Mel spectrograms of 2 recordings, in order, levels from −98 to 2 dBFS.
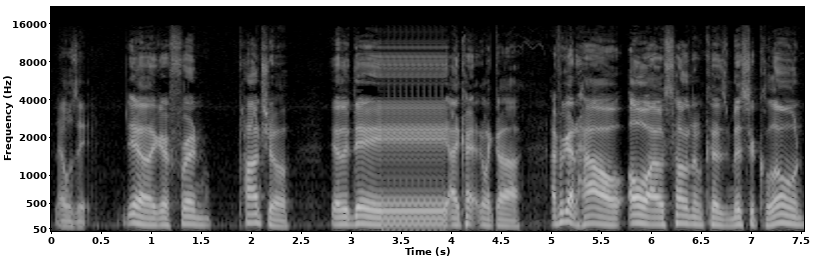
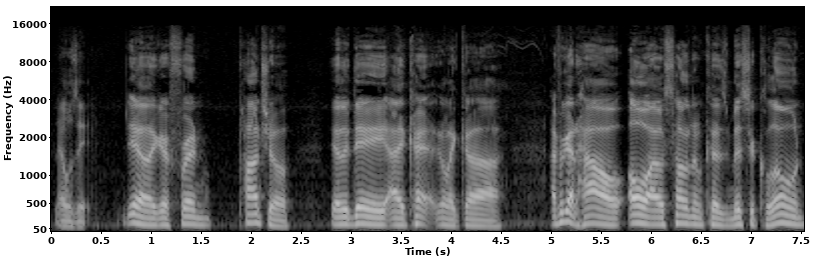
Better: second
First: audio freezing; at 3.5 s for 0.5 s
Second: none

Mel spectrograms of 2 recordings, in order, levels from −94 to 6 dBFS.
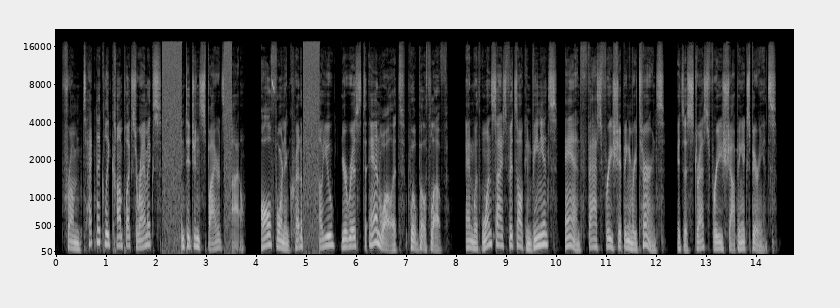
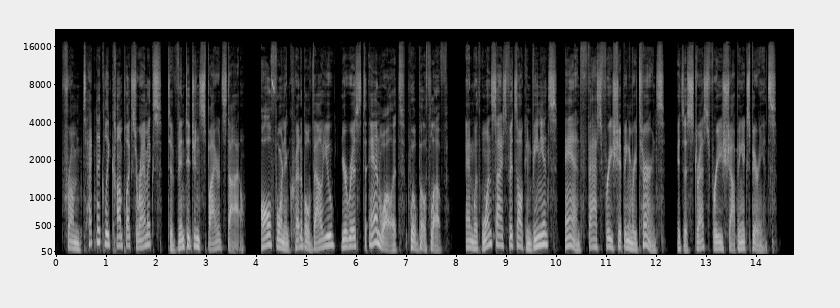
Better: second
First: audio cutting out; filled with static; at 2 s, at 3.5 s and at 5 s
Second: none

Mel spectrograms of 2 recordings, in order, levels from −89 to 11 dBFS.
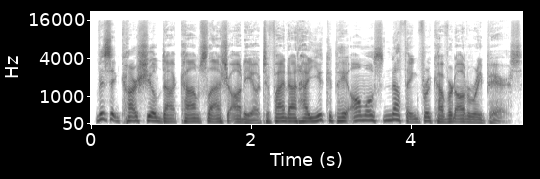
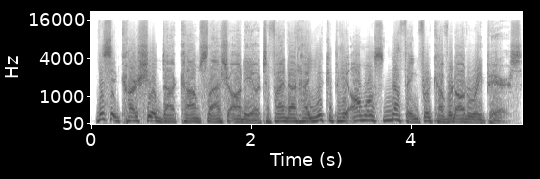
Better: first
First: none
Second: distortion; heavy; 6 dB below the speech

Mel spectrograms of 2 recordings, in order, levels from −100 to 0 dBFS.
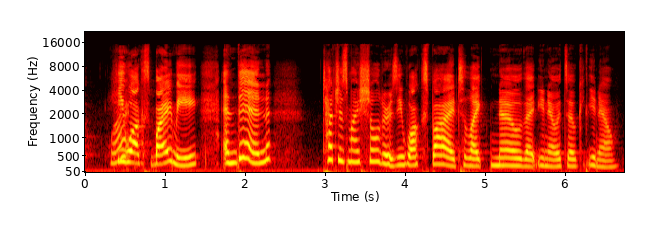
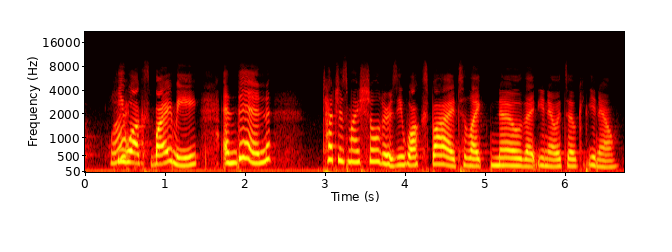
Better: first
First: none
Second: muffled; very; fading above 1 kHz

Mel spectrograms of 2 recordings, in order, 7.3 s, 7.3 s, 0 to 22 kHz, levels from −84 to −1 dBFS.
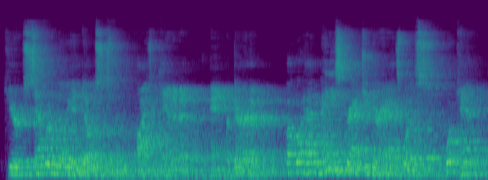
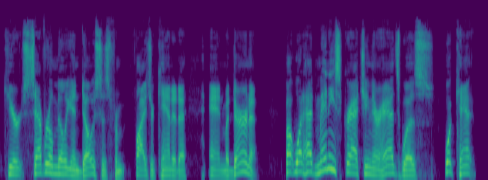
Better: second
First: off-mic speech; far // room echo; strong; dies away in 2.9 s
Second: none

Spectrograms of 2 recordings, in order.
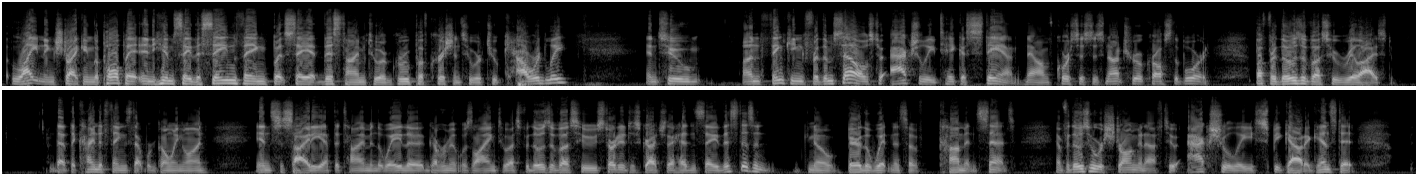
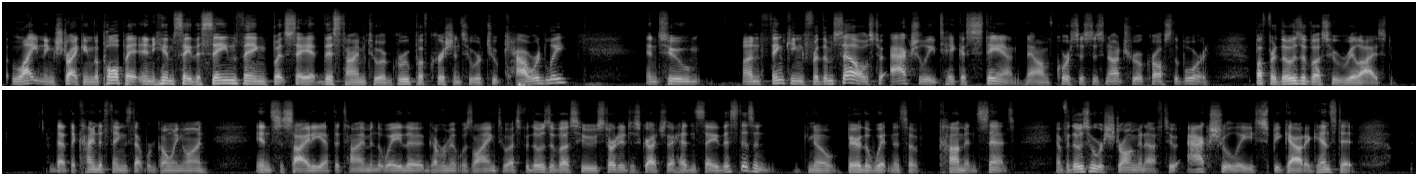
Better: second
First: distortion; slight; 3% of the sound clipped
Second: none

